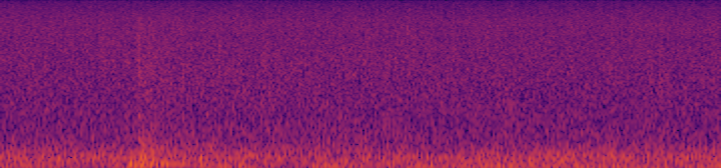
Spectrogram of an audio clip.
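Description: Steady, heavy rain in Skyrim hisses as a constant broadband wash, with a low rumble of thunder swelling briefly near the start and then settling back into the downpour.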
